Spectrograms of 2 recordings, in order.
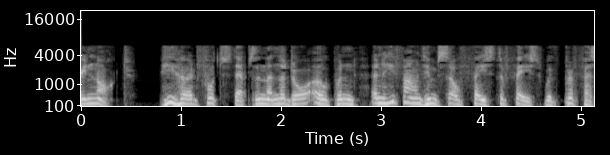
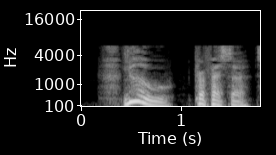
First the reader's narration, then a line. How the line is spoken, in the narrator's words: said Harry hastily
